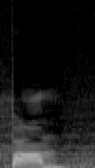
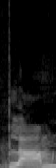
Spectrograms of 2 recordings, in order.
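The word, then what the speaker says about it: palm: Word जैसे guard, बाम, पाम. ठीक है, हम ब्लाम नहीं बोलते, बाम बोलते हैं. हम प्लाम नहीं बोलते, पाम बोलते हैं.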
